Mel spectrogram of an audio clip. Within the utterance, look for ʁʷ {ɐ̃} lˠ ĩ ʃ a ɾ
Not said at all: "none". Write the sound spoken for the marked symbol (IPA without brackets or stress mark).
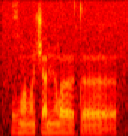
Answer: ɐ̃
